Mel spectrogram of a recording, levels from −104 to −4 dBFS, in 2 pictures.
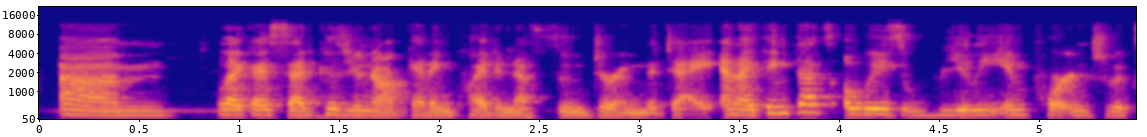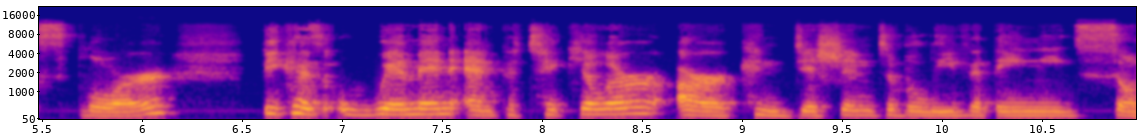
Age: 30-49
